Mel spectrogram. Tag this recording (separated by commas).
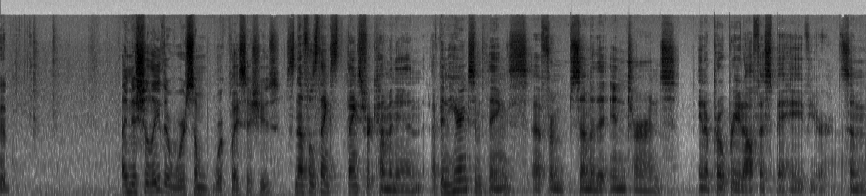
Speech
